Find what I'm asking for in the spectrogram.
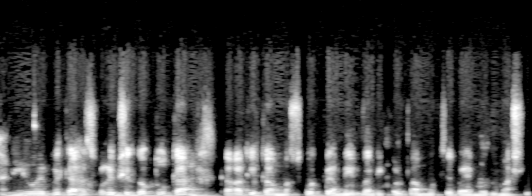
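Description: This man has a medium pitch and fairly even intonation. He talks at a fairly quick pace with hardly any pauses and very even loudness. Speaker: acupuncturist. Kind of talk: interview. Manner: hesitant with frequent fillers.

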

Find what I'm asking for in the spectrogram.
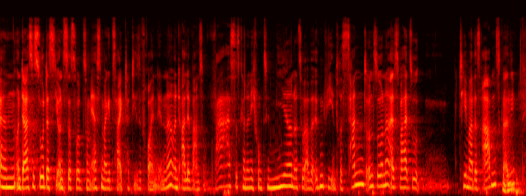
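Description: Against noticeable background noise, a woman talks at a very fast pace in a medium pitch with ordinary pitch variation. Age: 30s. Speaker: company founder. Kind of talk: interview.

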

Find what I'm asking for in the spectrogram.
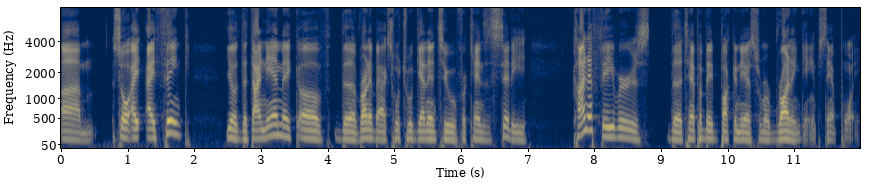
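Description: A man speaks in a plain, everyday voice at a medium pitch with ordinary pitch variation. The pace is fairly slow and the sound is dry and close with no echo. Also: very clean recording, silent background. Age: 30s. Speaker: sports podcast host. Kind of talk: solo sports talk podcast.

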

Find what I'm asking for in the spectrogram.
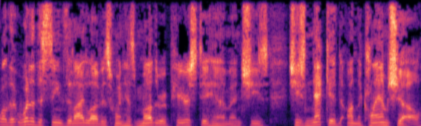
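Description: This man talks at a moderate pace, his pitch fairly high with ordinary variation. He has an ordinary speaking voice. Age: 50s. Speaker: podcast host. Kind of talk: interview.

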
